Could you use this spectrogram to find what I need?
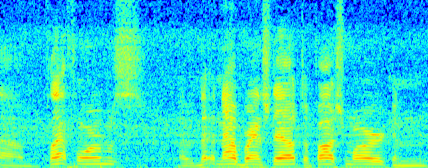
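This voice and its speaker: Noticeable background noise accompanies a man speaking very slowly with fairly even intonation. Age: 30s. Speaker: vlogger. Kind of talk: casual chat. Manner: halting.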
